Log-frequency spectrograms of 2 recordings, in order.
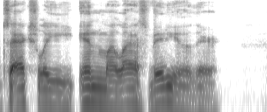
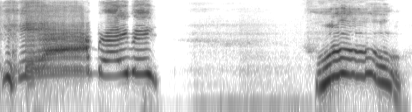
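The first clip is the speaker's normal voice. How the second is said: much higher, louder victory whoop; triumphant yell; 4 dB louder, much slower than usual. Retold or imitated. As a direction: scream it like you won the lottery. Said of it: "Ran all the way up the hill screaming".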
